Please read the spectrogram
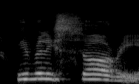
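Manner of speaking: plain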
